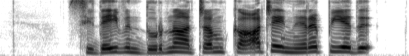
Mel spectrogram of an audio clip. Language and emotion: Tamil, disgusted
